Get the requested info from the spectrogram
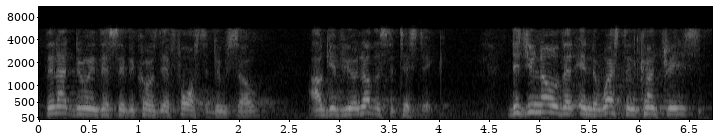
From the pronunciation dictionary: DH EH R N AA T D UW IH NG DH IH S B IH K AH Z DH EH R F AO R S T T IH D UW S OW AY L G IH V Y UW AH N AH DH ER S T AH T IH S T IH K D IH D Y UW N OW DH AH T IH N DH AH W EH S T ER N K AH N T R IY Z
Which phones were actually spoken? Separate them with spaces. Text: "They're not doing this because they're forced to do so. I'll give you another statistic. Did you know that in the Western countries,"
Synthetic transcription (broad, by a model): DH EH R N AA T D UW IH NG DH IH S B IH K AH Z DH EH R F AO R S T T IH D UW S OW AY L G IH V Y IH AH N AH DH ER S T AH T IH S T IH K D IH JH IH N OW DH AH T IH N DH AH W EH S T ER N K AH N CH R IY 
